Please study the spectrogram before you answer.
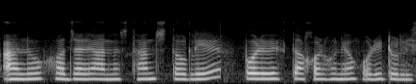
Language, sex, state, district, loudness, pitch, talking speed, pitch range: Assamese, female, Assam, Kamrup Metropolitan, -19 LUFS, 250 Hz, 85 wpm, 245-255 Hz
